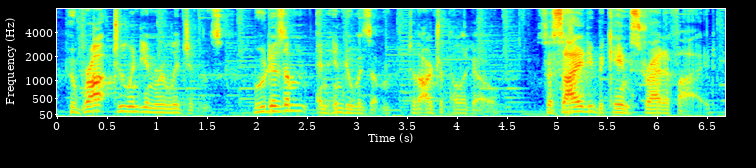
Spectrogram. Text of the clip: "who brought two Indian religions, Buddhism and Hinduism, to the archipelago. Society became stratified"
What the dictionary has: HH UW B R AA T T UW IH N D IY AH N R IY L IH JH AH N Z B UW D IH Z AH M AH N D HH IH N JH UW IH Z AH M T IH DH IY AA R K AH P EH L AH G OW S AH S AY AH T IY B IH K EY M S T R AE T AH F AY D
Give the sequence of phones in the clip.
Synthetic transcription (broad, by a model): HH UW B R AA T T UW IH N D IY AH N R IY L IH JH AH N Z B UW D IH Z AH M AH N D HH IH N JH UW IH Z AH M T IH DH IY AA R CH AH P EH L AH G OW S AH S AY AH T IY B IH K EY M S T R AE T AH F AY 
